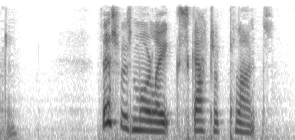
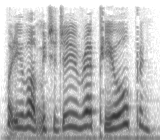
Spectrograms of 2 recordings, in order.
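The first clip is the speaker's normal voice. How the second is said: higher incredulous retort; exasperated; 6 semitones higher, faster than usual. Acted. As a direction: throw it back, exasperated. Adam exasperated.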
